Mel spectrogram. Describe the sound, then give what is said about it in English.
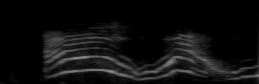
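A loud, drawn-out, cat-like martial arts yell from a human voice, as used in Jeet Kune Do, mimicking a cat's wail. After a brief silence it swoops up and down in pitch twice, with no other sounds. “And they create the voice. The voice is really powerful. It's like a cat, you know?”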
